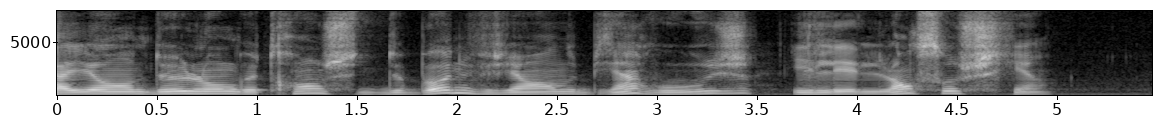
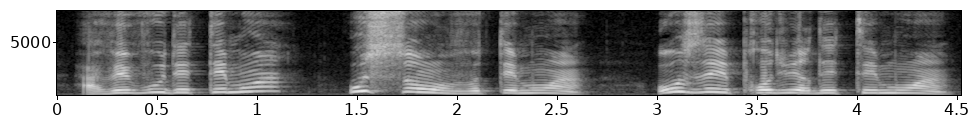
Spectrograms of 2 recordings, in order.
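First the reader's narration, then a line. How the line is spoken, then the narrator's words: Shouting captain. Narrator (French): hurle le capitaine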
